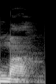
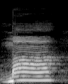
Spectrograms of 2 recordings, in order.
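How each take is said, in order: First: The syllable is short and light, without contour. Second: The pitch stays high and level. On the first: "que é um tom neutro" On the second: "Então existe o ma"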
